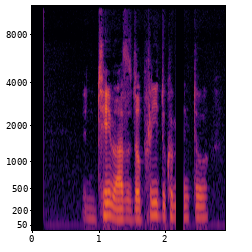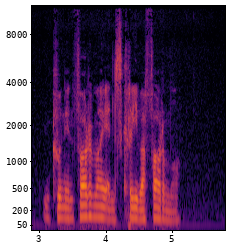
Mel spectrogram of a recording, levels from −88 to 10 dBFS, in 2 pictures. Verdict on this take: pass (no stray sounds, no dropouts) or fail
fail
